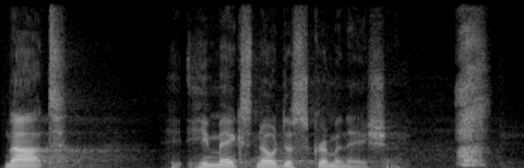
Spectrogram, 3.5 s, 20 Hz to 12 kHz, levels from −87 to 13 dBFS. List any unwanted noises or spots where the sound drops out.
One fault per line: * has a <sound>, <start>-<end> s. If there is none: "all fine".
* has a sniff, 3.0-3.3 s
